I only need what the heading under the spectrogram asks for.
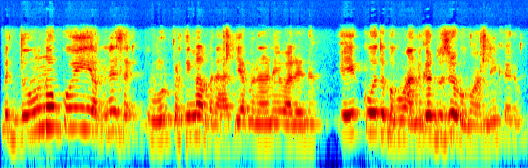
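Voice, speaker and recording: A man's voice: sits high, brisk, dark tone, muffled recording. A man giving a religious philosophical discourse, teasing his listeners with rhetorical questions and chuckling at his own points. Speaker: religious teacher.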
